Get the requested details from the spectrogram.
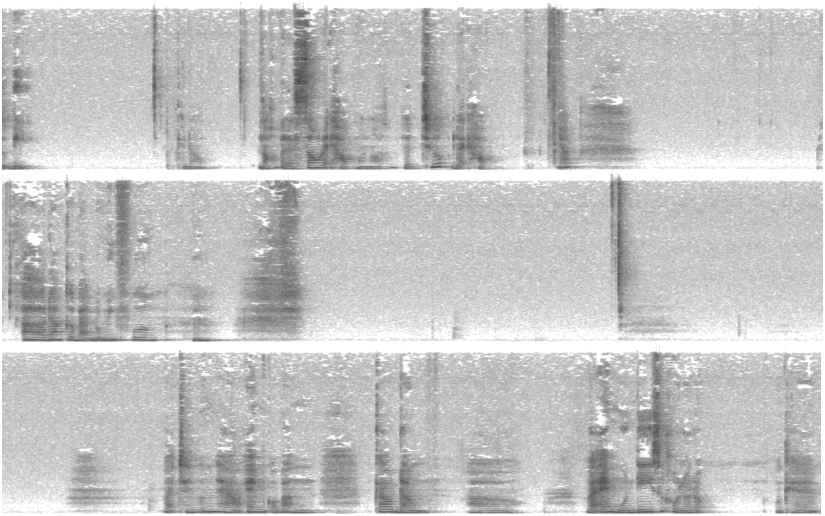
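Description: A young woman talks calmly and close by, with pauses.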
